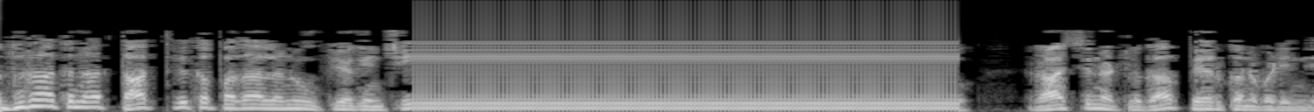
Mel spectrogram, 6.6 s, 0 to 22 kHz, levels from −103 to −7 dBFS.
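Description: From start to finish the speech is dull and smeared, with nothing above 7 kHz and a fizzy warble, the heavy damage of likely AAC compression at a low bitrate, not simple low-pass filtering. From 2.06 to 4.79 s a system hang loop repeats one 21.33 ms slice exactly at 46.9 Hz, which fits a 1,024-sample buffer. It sounds like a steady buzz, unlike a dropout's silence.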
